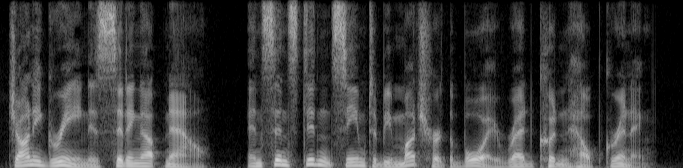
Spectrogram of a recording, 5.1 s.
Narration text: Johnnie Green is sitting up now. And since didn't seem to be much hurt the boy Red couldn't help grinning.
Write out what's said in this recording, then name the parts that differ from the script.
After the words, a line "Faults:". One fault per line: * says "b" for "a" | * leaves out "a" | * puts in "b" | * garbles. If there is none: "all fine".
Johnnie Green is sitting up now. And since didn't seem to be much hurt the boy Red couldn't help grinning.
Faults:
all fine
